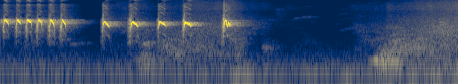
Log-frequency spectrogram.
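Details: Grey-cheeked bulbul in lively trilling song: five quick bright notes, then six slower emphatic ones about a quarter-second apart, followed by quiet and faint background noise.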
